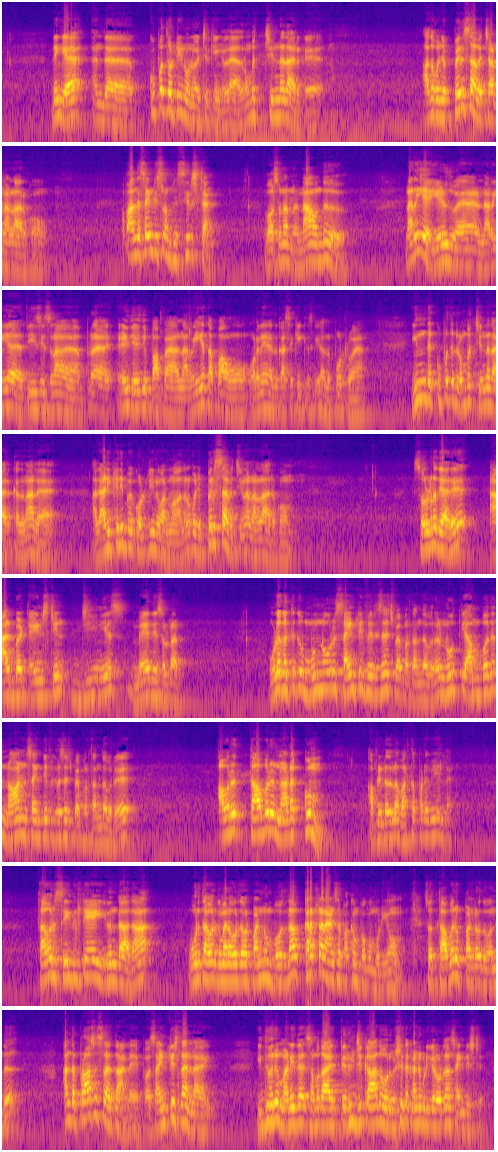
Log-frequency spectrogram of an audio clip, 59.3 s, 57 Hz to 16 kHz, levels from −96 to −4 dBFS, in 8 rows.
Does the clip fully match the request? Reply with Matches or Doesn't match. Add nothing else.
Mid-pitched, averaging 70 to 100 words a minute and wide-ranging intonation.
Doesn't match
